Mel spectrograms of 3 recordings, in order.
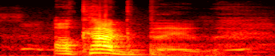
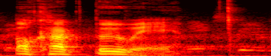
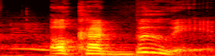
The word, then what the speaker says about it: Okagbue: And number 26 is David Okagbu. Oh, Okagbue. I think that's how it's pronounced. Alright. Okagbue, there you go.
